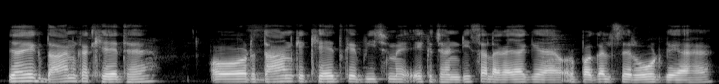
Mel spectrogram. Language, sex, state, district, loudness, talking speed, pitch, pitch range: Hindi, male, Jharkhand, Deoghar, -15 LUFS, 210 wpm, 125 Hz, 115-135 Hz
